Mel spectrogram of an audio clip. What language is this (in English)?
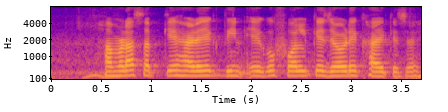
Magahi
